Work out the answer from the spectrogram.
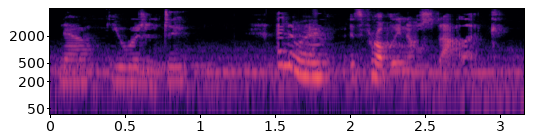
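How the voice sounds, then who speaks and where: Woman acting a sardonic, lively secret agent. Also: mid-range voice, fast talker, background noise, close to an everyday voice. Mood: breezy, musing. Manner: sardonic, breezy. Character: cocky, sardonic, knowing female agent. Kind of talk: audio drama acting.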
